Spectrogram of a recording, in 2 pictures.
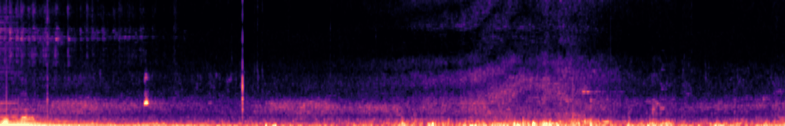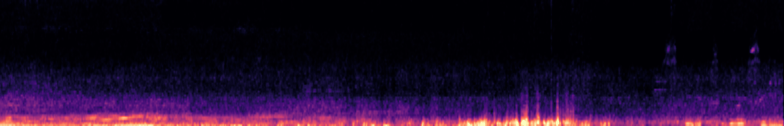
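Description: Wind buffeting the microphone and passing road traffic: an uneven rushing noise that keeps rising and falling.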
